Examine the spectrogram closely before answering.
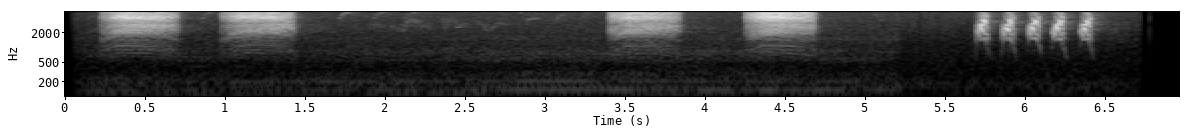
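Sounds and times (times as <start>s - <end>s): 
Steller's jay calling: 0.2s - 2.7s, 3.4s - 4.8s, 5.7s - 6.6s.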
